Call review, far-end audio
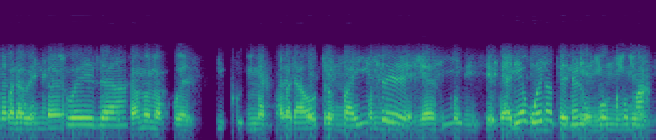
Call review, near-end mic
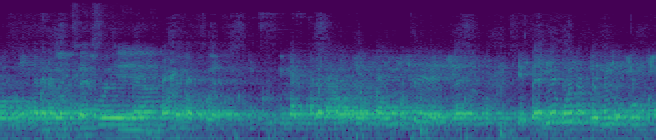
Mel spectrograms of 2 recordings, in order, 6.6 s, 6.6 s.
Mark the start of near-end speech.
0 s

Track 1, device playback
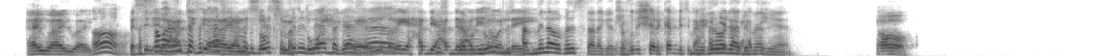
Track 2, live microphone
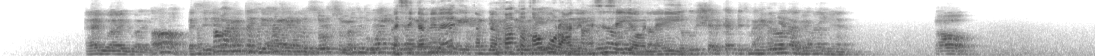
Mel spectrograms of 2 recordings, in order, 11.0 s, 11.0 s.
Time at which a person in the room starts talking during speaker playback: 4 s

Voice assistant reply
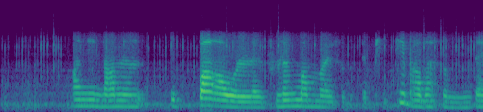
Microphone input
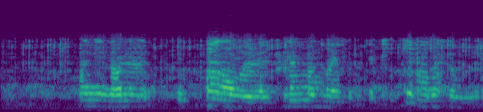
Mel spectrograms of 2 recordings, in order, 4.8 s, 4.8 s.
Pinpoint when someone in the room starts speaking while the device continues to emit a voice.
none

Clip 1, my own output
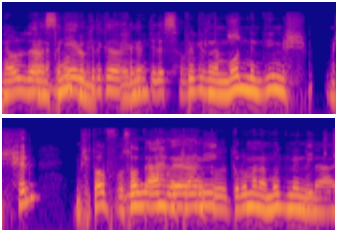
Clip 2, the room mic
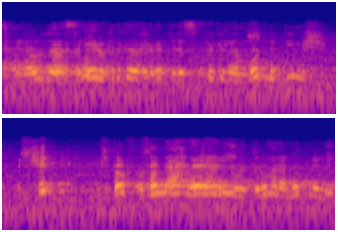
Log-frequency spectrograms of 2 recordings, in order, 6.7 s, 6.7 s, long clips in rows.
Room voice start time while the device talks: none

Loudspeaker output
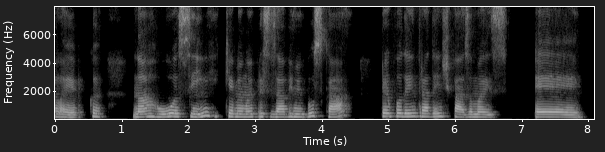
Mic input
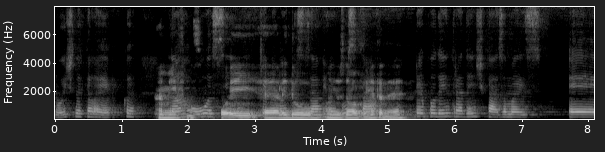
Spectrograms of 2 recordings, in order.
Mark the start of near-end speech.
1 s

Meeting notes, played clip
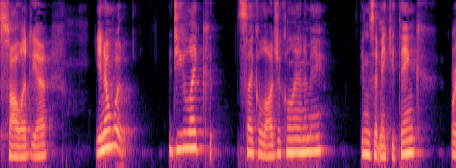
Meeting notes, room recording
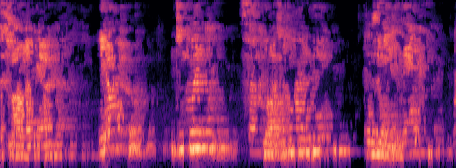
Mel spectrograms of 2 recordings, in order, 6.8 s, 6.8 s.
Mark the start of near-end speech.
none

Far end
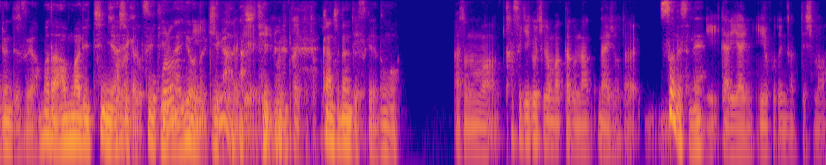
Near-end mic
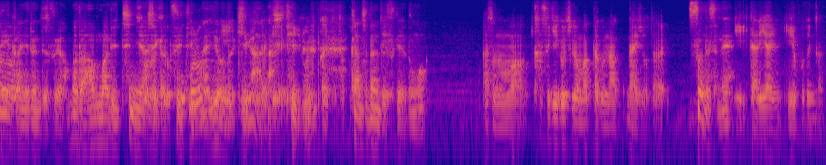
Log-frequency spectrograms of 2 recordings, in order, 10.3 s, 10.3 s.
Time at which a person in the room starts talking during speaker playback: none

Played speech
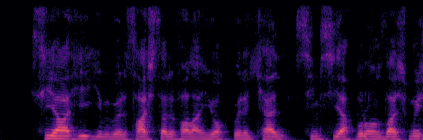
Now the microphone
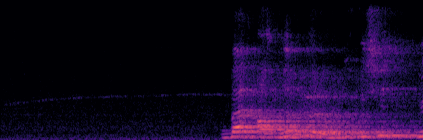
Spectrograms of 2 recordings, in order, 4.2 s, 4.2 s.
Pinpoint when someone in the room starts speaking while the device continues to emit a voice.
2 s

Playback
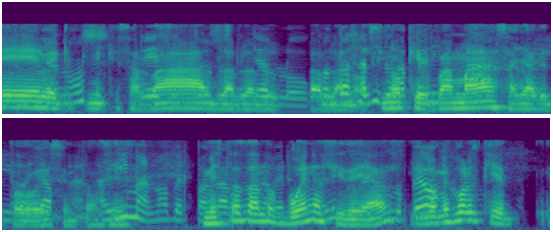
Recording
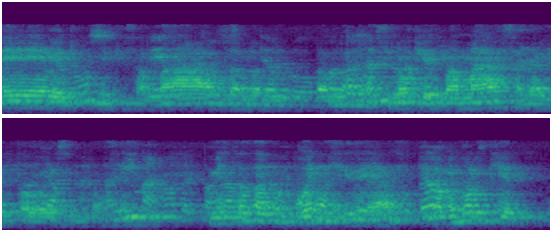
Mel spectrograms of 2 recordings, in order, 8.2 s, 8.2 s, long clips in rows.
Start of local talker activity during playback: none

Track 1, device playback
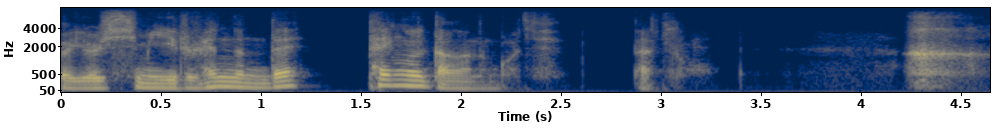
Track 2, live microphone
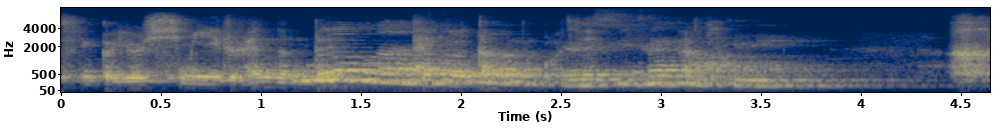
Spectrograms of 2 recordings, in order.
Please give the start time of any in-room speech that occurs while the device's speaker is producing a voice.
1 s

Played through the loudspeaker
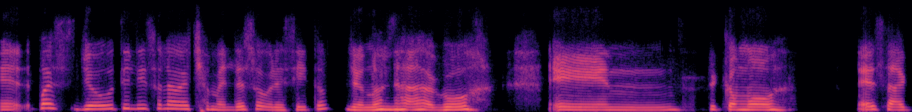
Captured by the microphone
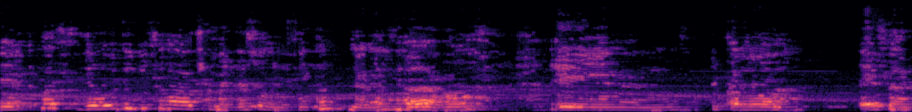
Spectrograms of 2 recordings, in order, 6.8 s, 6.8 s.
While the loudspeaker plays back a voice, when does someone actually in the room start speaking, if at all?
none

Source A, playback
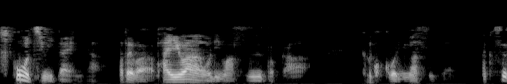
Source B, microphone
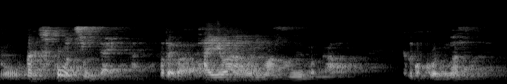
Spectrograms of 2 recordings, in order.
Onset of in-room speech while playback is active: none

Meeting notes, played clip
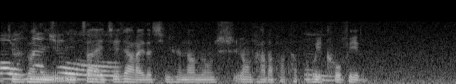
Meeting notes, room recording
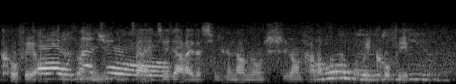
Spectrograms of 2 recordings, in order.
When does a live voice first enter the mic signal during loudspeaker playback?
3 s

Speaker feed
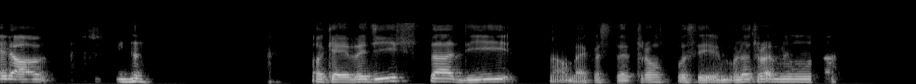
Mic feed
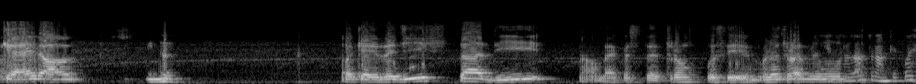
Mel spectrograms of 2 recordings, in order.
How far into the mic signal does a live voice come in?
8 s

